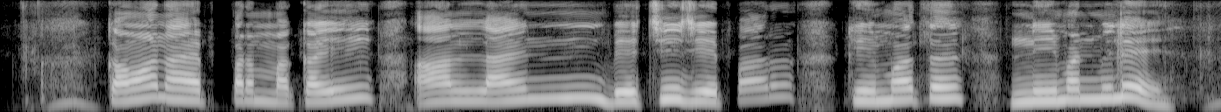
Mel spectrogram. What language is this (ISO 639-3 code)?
bho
